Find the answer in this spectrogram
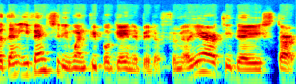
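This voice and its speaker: A man is speaking. He has a slight Dutch accent. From Netherlands. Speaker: tech company program manager. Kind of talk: keynote talk. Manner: conversational, with fillers.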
